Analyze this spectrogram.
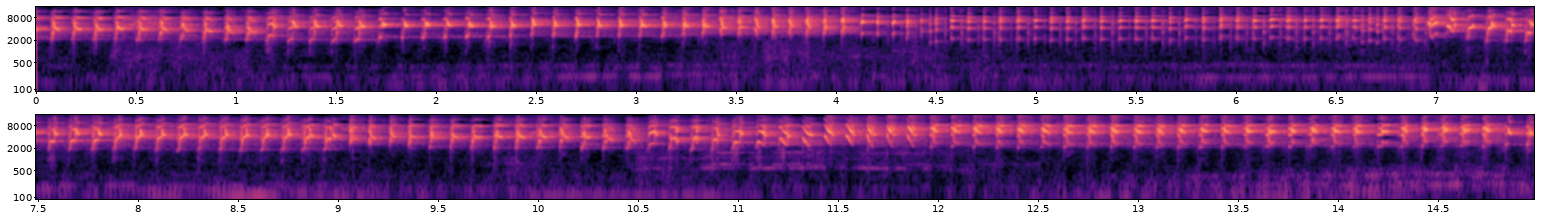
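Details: A fighter lovebird gives a long, unbroken, shrill chattering trill, rapid and buzzy, with only a brief softer dip midway; faint low sounds sit beneath. It is used to provoke rival birds into calling.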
